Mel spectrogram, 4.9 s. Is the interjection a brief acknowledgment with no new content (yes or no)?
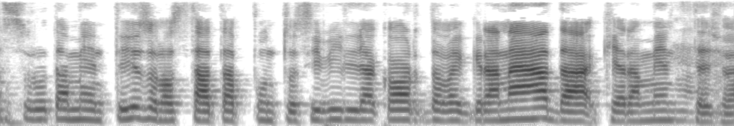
yes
